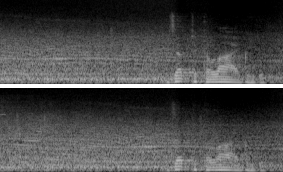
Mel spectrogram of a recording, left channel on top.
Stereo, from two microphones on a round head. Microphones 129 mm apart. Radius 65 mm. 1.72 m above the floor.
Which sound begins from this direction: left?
A man speaking, at 1.7 s.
